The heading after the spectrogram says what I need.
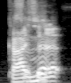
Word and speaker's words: Kai Cenat: Kai Cenat.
